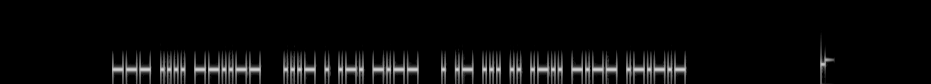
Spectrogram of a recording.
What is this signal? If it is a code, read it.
Morse code, heard as a keyed tone, about 34 wpm, 700 Hz. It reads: OH, VERY EASILY.
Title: Sentences from Top 900 Words 35wpm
